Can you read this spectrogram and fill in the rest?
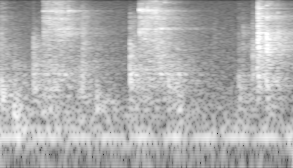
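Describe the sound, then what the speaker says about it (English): A ratchet wrench tightening bolts on a car throttle body spacer, three bursts of quick clicking strokes about a second apart, close but quiet, with no talking. "So I'm just going to kind of go back over here, tighten these up."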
